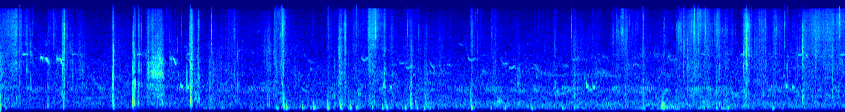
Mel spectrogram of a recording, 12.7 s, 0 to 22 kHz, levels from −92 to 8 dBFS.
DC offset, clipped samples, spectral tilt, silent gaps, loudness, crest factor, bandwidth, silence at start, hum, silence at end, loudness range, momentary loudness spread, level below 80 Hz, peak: under 0.1%; under 0.1%; -1 dB/octave; none; -47 LUFS; 34 dB; 18 kHz; 0 s; none; 0 s; 7 LU; 13 LU; under -90 dBFS; -16 dBFS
